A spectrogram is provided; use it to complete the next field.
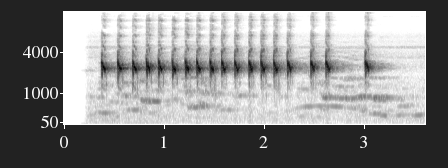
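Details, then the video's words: Sooty-headed bulbul giving excited, emotional calls: a fast run of about fourteen short, bright chirps, sharp-edged and evenly pitched, slowing slightly near the end with two spaced final notes, over a clean, quiet background. "suara trucukan emosi cukcuk keras dan uplikuplik ini menjadikan agar burung trucuk gacor nyaut emosi"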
